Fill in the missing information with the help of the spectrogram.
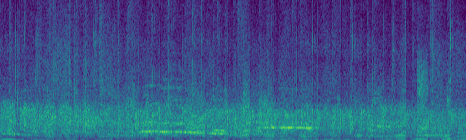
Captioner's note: crew continue applauding and cheering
